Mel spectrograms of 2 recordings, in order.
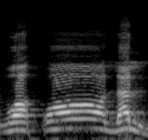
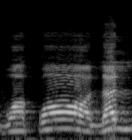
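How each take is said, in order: The two takes are said the same way.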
